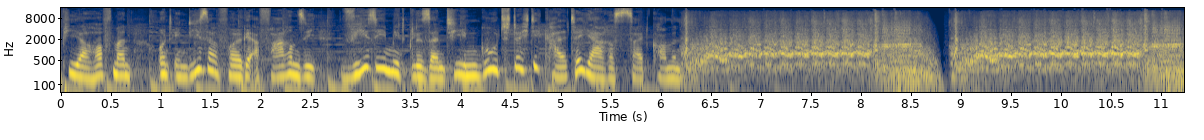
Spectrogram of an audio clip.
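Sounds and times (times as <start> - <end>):
speech: 0.0 - 6.7
car engine cranking without catching in the cold: 6.2 - 11.2.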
